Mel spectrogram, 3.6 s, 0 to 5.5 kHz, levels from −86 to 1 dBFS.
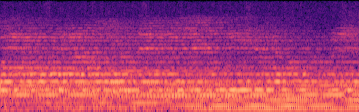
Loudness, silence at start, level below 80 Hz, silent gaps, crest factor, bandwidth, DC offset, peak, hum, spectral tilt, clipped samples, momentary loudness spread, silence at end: -17 LUFS; 0 s; -28 dBFS; none; 10 dB; 5.4 kHz; under 0.1%; -6 dBFS; none; -10 dB/octave; under 0.1%; 2 LU; 0 s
